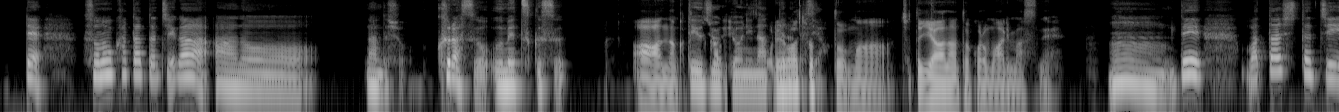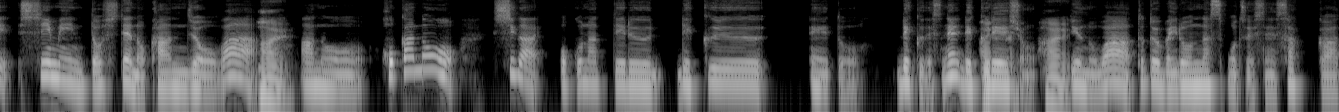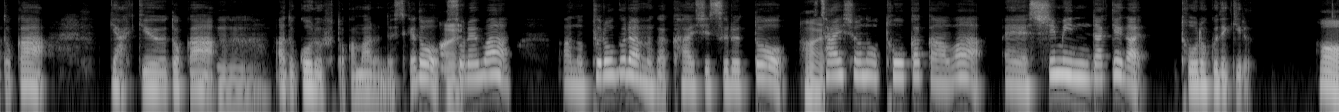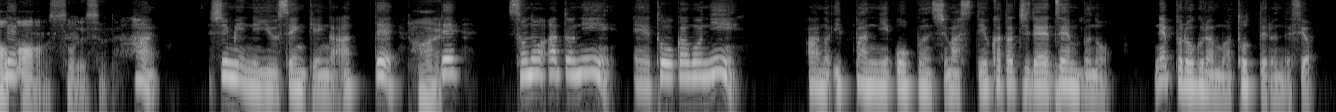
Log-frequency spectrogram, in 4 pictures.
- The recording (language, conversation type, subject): Japanese, advice, 反論すべきか、それとも手放すべきかをどう判断すればよいですか？
- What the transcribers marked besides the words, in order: none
